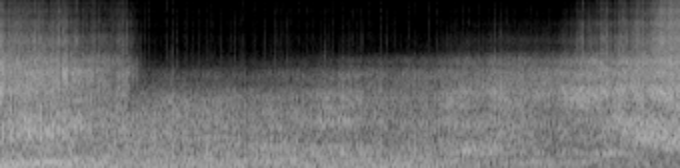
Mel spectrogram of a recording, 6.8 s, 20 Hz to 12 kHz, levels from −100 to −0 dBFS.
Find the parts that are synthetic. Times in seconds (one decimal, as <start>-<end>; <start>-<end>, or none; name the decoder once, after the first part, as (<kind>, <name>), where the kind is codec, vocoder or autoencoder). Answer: 5.3-5.9 (vocoder, BigVGAN v2)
